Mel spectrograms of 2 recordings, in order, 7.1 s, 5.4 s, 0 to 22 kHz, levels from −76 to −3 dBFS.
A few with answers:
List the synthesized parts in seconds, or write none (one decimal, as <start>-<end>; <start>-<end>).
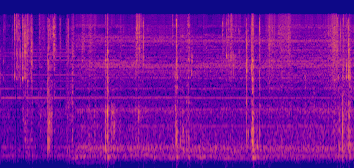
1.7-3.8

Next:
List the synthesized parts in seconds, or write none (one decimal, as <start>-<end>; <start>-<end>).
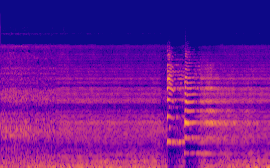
1.1-3.2; 4.0-5.4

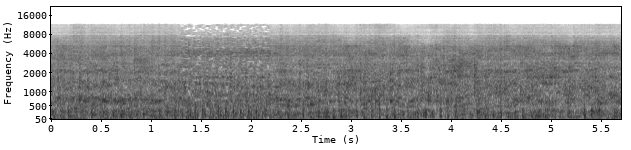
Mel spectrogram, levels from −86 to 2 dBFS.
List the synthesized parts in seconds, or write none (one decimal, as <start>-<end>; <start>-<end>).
0.0-1.3; 2.2-5.7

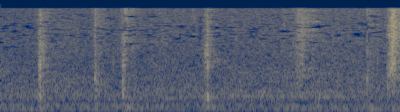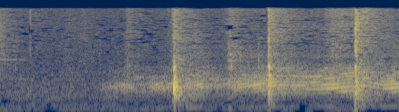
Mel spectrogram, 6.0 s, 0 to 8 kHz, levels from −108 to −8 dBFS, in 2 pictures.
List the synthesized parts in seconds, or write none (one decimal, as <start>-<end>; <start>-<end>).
none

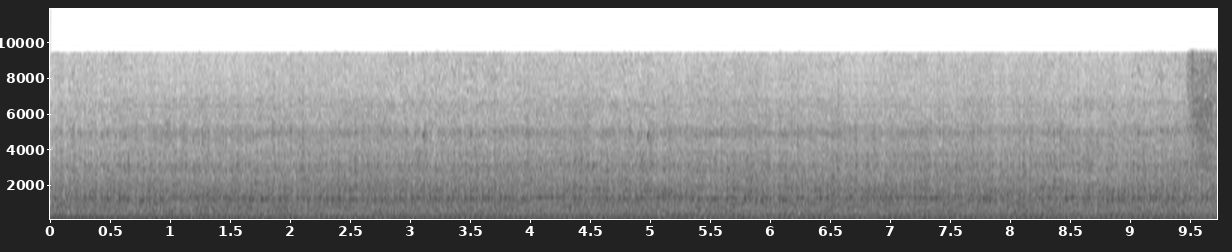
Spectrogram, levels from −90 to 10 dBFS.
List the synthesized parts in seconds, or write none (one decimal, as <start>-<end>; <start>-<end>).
0.6-2.8; 3.8-4.6; 5.0-9.0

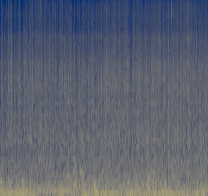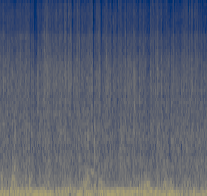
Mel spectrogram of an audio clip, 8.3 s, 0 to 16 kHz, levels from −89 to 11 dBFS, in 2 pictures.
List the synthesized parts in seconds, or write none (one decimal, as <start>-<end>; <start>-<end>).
3.5-5.2; 5.9-7.4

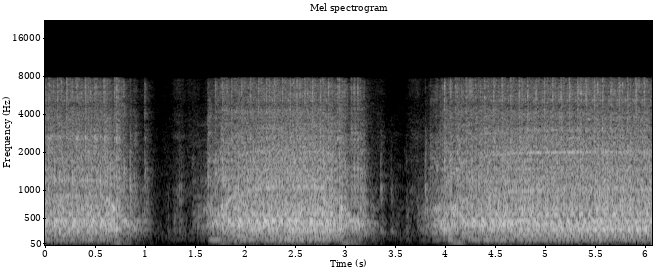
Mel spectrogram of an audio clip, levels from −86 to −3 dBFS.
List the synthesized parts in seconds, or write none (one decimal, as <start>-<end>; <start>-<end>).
none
